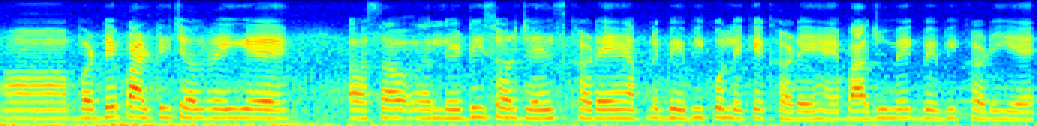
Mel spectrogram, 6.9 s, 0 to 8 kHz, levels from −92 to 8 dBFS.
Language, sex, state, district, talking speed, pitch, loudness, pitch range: Hindi, female, Maharashtra, Mumbai Suburban, 190 wpm, 200 Hz, -19 LUFS, 195-210 Hz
